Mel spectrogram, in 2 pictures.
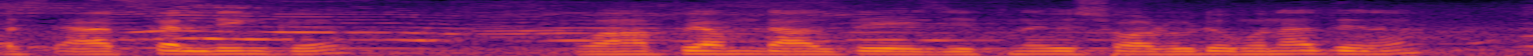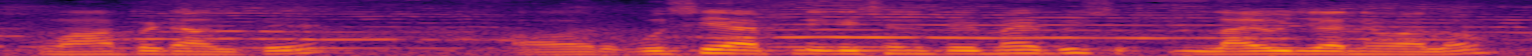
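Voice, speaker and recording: High-voiced man vlogging casually at home. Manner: teasing, animated, laughs often.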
